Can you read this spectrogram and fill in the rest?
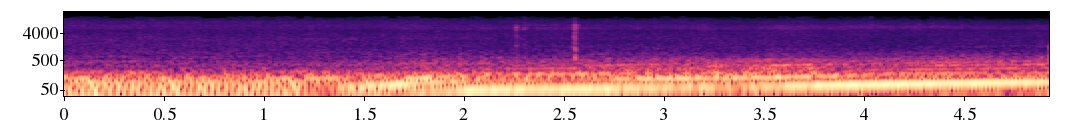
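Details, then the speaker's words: Infiniti G37 idling after new valve cover gaskets and spark plugs, existing exhaust leak untouched: deep, steady rumble with no stumbling or uneven beats; runs smoothly without misfires. "I guess I can start it since you guys didn't hear it start I wasn't recording an exhaust note"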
